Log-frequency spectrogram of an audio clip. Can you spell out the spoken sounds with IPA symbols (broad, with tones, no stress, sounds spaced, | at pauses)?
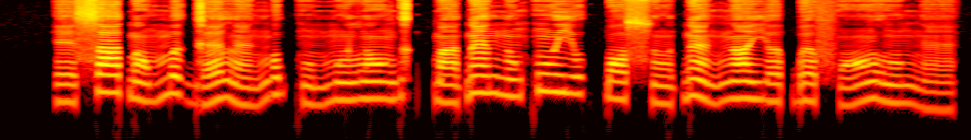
e˨ s a˦ ɗ ɔ̃˨ m ə˦˨ ɡ ɛ˨˦ l ɛ̃˨ ŋ ɔ˦ kʷ ũ˨ m ũ˧ l ɔ̃˧ ɡ ə˦ k͡p ã˨ ɗ ɛ̃˦ n ũ˧ kʷ ũ˦ j u˦ k͡p ɔ˧ s ũ˨ ɗ ɛ̃˦˨ ŋ ã˦ j ə˧ ɓ ə˧ f ɔ̃˨˦ ɣ ũ˦ ŋ ɛ̃˨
